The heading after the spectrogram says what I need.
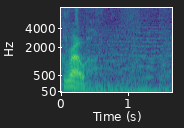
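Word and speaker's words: Groh: you pronounce it but i think it's grow first is grow grow yeah apparently it's pronounced grow get ready to vote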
